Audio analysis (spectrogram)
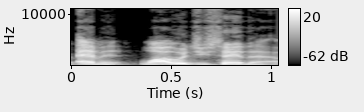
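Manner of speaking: sharp, loud teacher demanding an answer; teacher snapping at a student across the room; scolding teacher. Retold or imitated. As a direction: call the kid out in front of class, loud and high. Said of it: "she just turns over".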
